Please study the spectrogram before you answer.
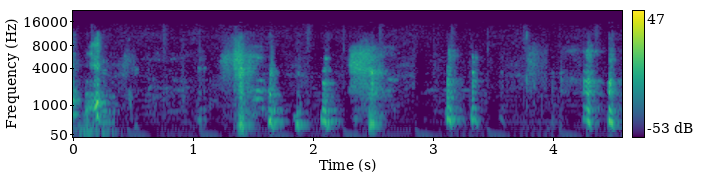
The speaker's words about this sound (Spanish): ¡Uy, un perro!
